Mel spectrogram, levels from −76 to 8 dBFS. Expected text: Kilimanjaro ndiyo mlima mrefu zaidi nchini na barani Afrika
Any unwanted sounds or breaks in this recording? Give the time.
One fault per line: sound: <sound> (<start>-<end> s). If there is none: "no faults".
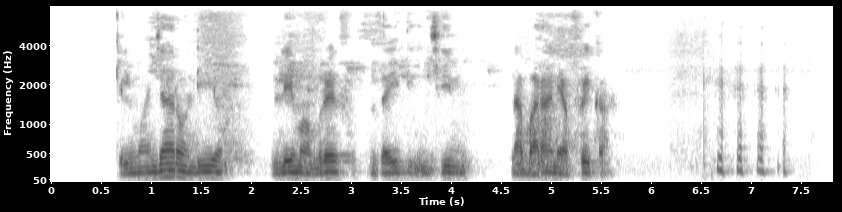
sound: laugh (6.2-7.4 s)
